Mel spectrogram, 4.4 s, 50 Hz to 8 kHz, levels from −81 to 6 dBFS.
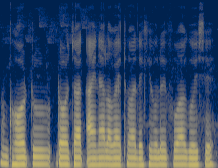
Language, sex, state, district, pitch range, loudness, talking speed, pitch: Assamese, male, Assam, Sonitpur, 115-125 Hz, -16 LUFS, 110 wpm, 120 Hz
